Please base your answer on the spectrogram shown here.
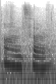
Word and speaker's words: answer: Now W is silent in these words. First word is answer.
